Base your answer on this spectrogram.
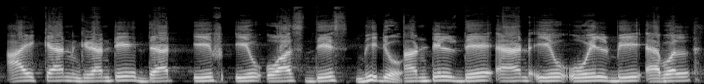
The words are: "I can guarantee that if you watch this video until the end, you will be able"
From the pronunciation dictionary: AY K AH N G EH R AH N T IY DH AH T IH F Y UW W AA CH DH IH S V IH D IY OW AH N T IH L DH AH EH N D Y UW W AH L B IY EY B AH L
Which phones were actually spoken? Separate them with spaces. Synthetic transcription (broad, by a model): AY K AH N G R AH N T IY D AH T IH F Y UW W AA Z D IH S B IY D IY OW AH N T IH L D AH EH N D Y UW W AH L B IY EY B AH L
